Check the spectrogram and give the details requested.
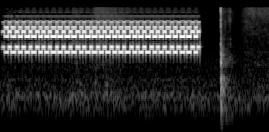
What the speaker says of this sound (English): Let's just get on with the phone call.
